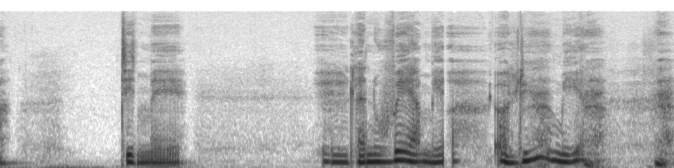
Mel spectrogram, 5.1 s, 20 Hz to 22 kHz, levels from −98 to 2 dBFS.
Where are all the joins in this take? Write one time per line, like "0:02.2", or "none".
0:01.0
0:02.7
0:03.3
